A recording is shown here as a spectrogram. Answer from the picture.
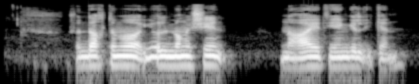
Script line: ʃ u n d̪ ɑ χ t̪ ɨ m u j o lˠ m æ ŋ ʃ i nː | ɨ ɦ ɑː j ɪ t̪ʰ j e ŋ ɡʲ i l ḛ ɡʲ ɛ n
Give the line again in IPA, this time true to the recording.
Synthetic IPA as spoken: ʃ u n d̪ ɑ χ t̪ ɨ m u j o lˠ m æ ŋ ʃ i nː | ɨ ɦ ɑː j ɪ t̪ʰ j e ŋ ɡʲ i l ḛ kʲ ɛ n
